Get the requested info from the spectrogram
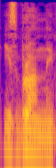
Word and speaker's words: избранный: Кстати, само название этого текста «Избранный псалом» связано именно с тем, что эти стихи выбраны, избраны из разных псалмов псалтири. Церковнославянское произношение этого термина именно такое «избранный» с ударением на «а».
